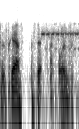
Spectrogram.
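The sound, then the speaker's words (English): A telephone ringing as a thin, steady, high electronic tone that begins partway through and continues beneath a person talking throughout. “Yeah, the phone's ringing here, but unfortunately it's not for us.”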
